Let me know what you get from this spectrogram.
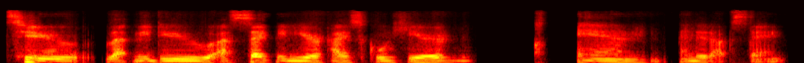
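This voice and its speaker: A man's voice: fairly low pitch, takes it slowly, rough recording. Young man telling his story. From Spain. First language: Spanish. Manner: relaxed, hesitant with frequent "uh" fillers and soft laughs. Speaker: guest. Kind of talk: casual interview chat.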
